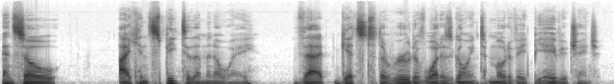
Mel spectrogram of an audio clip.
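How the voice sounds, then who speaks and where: A man and coach on a podcast conversation, explaining ideas in a measured, thoughtful way. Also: deep voice, fairly even intonation, no room sound, studio quality. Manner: measured, thoughtful, deliberate phrasing.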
